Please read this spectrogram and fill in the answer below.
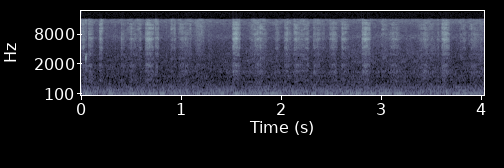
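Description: Wooden pencil writing on lined notebook paper: quiet, irregular scratchy strokes as the letters are formed, over a low steady hum.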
